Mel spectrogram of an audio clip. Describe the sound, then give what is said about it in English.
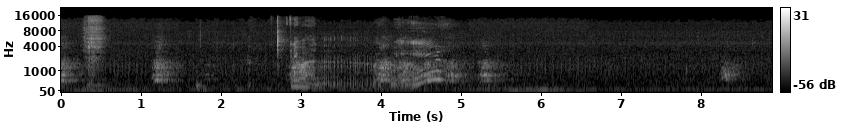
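Dogs bark in short bursts, a few yips and barks clustered together, while a person talks quietly over a low steady hum. “They stop barking.”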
